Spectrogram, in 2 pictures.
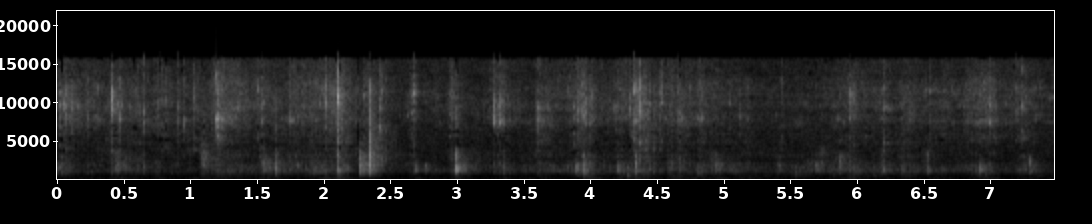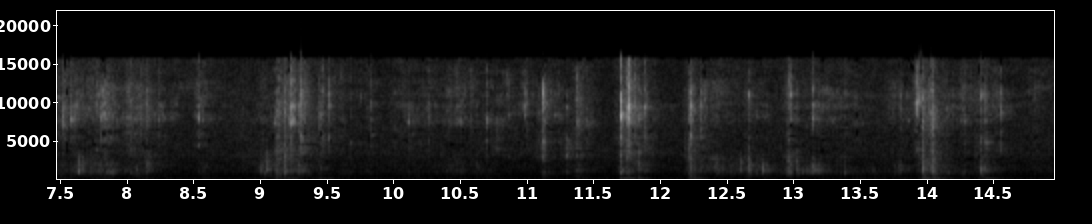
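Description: Long nails and fingers stir, scratch and rummage through hundreds of loose small cardboard jigsaw puzzle pieces inside an open box. The result is a quiet, continuous dry rustle and shuffle, broken by irregular brief, bright clicks and scrapes that stop short with no ring.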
